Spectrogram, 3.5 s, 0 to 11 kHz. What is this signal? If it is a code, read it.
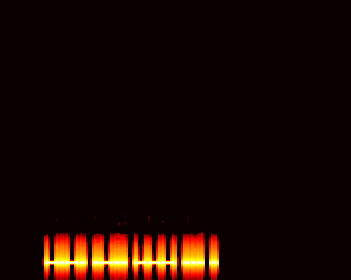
Morse code, heard as a keyed tone, about 34 wpm, 700 Hz. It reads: CLOSE
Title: LY Suffix - Top 100 Words with Base Words 35wpm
